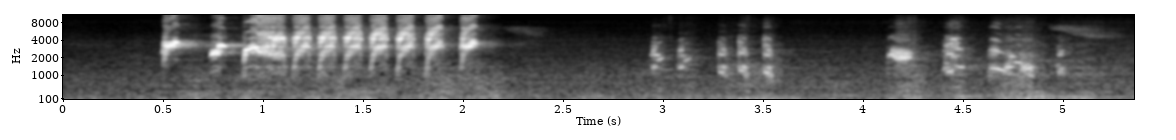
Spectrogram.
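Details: Newly caught wild male red-whiskered bulbul, fired up and singing in the chào mào ché style. A fast rattle of about ten harsh, buzzy notes with bright whistled notes mixed in. This is followed by short clipped chips in two bursts.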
